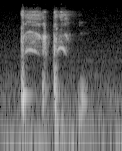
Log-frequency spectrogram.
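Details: A short double cough or throat clear with a brief voiced tail, from someone coughing repeatedly while playing a video game.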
